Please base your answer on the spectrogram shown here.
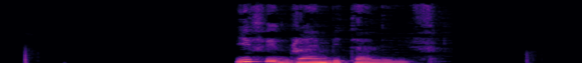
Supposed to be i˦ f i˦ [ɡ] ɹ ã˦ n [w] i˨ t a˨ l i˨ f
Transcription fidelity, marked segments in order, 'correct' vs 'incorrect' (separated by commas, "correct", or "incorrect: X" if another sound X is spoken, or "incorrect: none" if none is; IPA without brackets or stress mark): correct, incorrect: b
